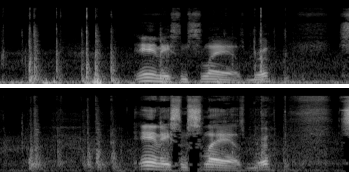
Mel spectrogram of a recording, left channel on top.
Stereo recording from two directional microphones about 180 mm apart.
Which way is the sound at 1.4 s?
20° right (ahead or behind).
